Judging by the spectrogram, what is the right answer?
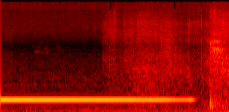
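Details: Simulated ASMR roleplay hearing assessment: a steady pure tuning-fork tone sounds for about three seconds, then stops with a soft handling noise, in the air-conduction step of a Rinne test.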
